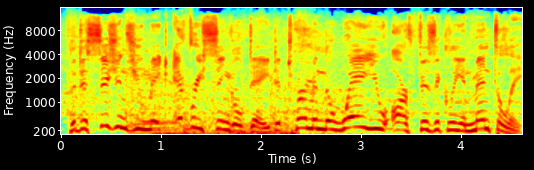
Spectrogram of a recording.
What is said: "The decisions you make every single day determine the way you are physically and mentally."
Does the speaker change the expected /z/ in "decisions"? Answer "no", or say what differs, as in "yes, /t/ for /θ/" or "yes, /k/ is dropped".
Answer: no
